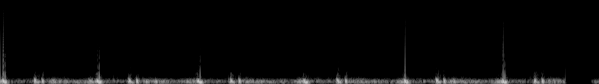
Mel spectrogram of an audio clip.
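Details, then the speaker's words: Mitral stenosis in a real patient: loud S1 at about 60 beats per minute, quiet systole, then S2, an opening snap and a low rumbling diastolic murmur that grows louder just before S1. "the loudest sound here is s1 as you'd expect systole is totally quiet then you have s2 and then an opening snap and then a rumbling diastolic murmur that gets louder right before s1"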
